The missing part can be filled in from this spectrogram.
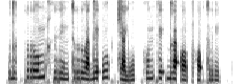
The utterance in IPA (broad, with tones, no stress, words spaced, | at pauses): dɯ˨˩k̚proː˦˥mkʰri˩˦ntru˨˩a̯ de˦˥ʔwu˥˩k̚t͡ɕa˨˩jwu˨˩k̚ hu˦˥nke˦˥ʔdɯ˦˥a̯ʔɔː˩˦ pʰɔ˨˩ʔtri˨˩t̚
